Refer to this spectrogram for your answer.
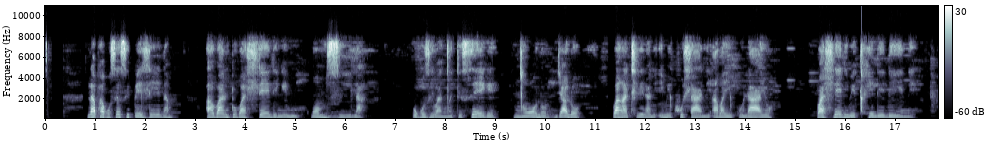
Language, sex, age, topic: North Ndebele, female, 36-49, health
